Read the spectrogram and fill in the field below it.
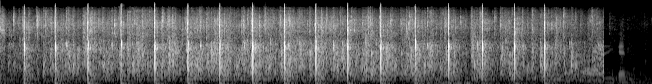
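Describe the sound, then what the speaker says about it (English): A conference audience applauds to welcome a speaker, with loud, steady clapping and regular sharp accents running for about six seconds before it cuts off abruptly. "So we give George a round of applause."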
